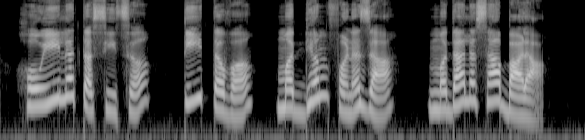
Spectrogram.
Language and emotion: Marathi, neutral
